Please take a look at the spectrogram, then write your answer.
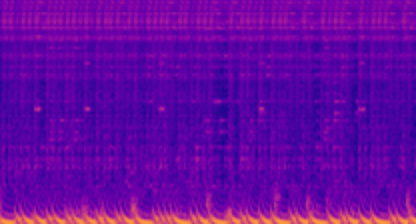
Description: GABBER.wav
